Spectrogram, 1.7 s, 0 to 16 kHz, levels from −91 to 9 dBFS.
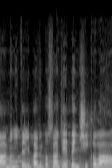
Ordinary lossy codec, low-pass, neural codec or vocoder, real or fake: AAC, 96 kbps; 14.4 kHz; codec, 32 kHz, 1.9 kbps, SNAC; fake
